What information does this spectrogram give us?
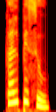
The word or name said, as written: ಕಾಲಪಾಶ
